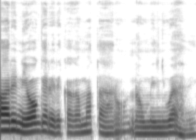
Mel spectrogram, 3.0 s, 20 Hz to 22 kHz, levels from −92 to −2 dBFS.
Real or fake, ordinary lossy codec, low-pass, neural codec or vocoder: real; none; none; none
